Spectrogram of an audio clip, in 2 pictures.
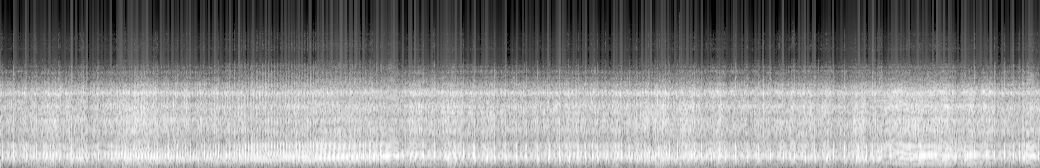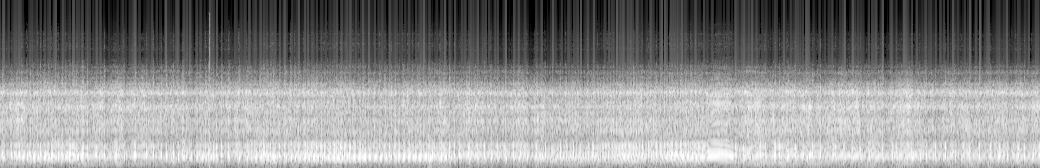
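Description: Dirt bike engine running at trail-riding speed. Its pitch climbs and drops with the throttle a few times: a few seconds in, around the middle and near the end.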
